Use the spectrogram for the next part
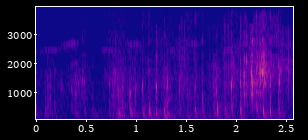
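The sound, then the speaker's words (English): The hooves of a horseman's horse clop in a quick, steady rhythm, growing louder as they draw nearer and close, with no voices over them. “What horseman is that so close?”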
